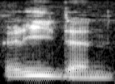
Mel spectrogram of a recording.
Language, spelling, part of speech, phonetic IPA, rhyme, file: German, Rieden, noun, [ˈʁiːdn̩], -iːdn̩, De-Rieden.ogg
- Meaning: dative plural of Ried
